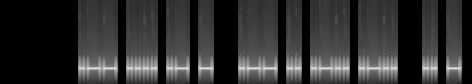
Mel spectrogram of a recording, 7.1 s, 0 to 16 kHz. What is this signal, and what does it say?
Morse code, heard as a keyed tone, about 20 wpm, 700 Hz. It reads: WHAT WILL IT
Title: Sentences from Top 1000 Words - Review Part 3 - 20wpm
